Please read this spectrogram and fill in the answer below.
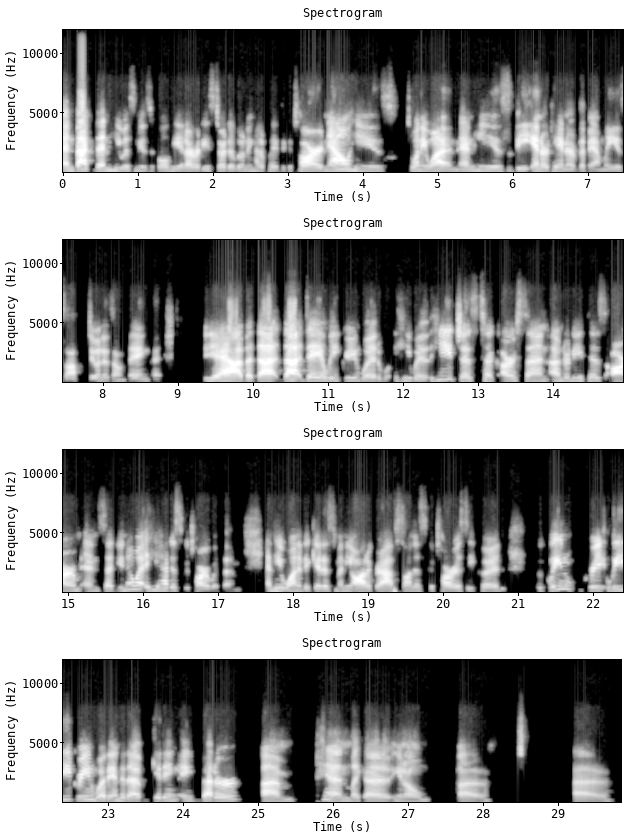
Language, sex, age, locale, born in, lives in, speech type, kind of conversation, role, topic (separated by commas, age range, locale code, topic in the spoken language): English, female, 45-49, en-US, United States, United States, conversation, unstructured, none, What was your most unforgettable live concert experience, who were you with, and what made it special to you?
